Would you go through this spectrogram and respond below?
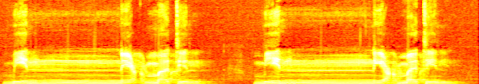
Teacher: suara Nun di idghomkan dileburkan kepada suara setelahnya kemudian ditahan suara tersebut sehingga suara tersebut menjadi suara yang wunlah ya baik-baik Hai setelahnya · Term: idgham bighunnah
